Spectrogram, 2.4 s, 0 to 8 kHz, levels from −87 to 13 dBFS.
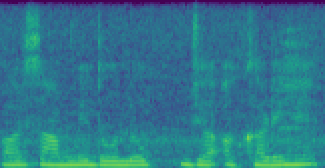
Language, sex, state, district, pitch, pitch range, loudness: Hindi, female, Uttar Pradesh, Lucknow, 195 Hz, 190-205 Hz, -13 LUFS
